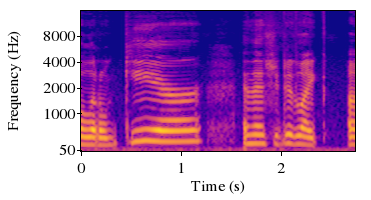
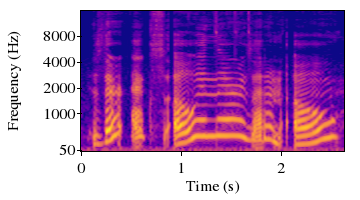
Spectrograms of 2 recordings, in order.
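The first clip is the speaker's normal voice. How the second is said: surprised high question; 8 semitones higher than usual. Real, not acted. Spotting letters in sequins.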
